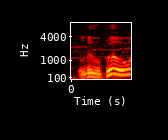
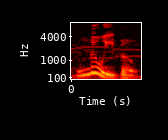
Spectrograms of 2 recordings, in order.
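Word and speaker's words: Lü Bu: Lu Bu is no longer Lu Bu. He is now Louis Bu, which, try as I might, my ears can't get completely used to.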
